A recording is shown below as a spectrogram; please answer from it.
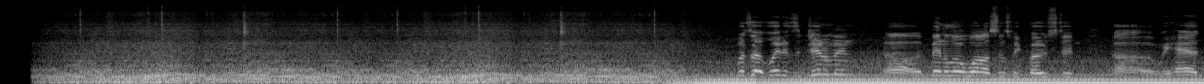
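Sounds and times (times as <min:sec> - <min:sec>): race car engines passing: 0:00.3 - 0:12.0
sharp ticks: 0:00.7 - 0:02.6, 0:03.3 - 0:05.0.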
